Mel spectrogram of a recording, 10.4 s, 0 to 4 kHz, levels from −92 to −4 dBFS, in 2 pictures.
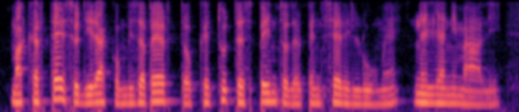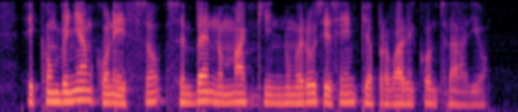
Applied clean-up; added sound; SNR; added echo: none; none; none; none.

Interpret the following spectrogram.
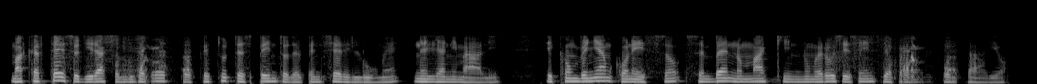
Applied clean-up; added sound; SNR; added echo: neural mask model RNNoise.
